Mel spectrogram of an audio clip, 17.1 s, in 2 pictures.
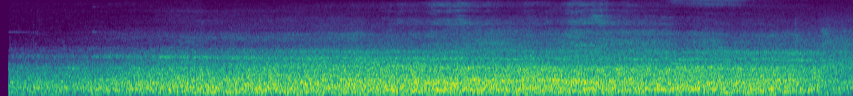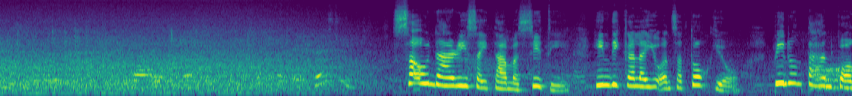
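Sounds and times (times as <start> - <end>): train rushing past: 0.1 - 12.3.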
